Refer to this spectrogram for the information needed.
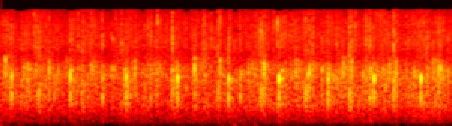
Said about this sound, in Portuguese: Eu queria que você aplaudisse o Senhor pelo que, pelo que Deus está fazendo.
